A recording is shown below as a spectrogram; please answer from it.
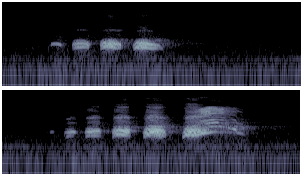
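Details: At night in woodland, a fox caught on a trail cam screams in two bouts of four or five raspy, clipped cries each, the last call drawn out and strained, with silence between the bouts.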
